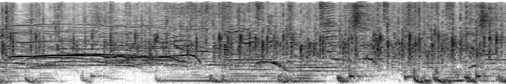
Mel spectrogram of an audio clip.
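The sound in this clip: Applause and cheering from an audience welcoming the host of a live comedy show: dense, steady clapping mixed with whoops and shouts, with voices throughout.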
